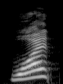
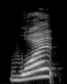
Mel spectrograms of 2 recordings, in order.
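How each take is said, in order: The two takes are said the same way.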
